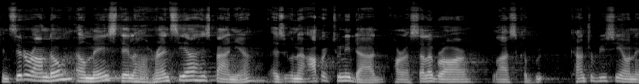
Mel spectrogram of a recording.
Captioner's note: speaking in foreign language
